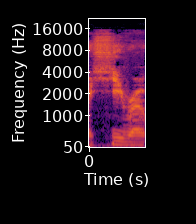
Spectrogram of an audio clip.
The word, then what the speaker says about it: gyro: greektown gyro flavored and I know there's several other pronounced lee ations of this and that's probably the wrong one but that's the one I've seen the most common with so I'm calling it a gyro not a hero or whatever it's called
